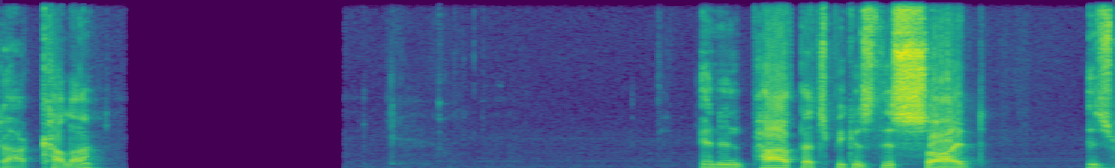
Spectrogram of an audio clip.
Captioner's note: silence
